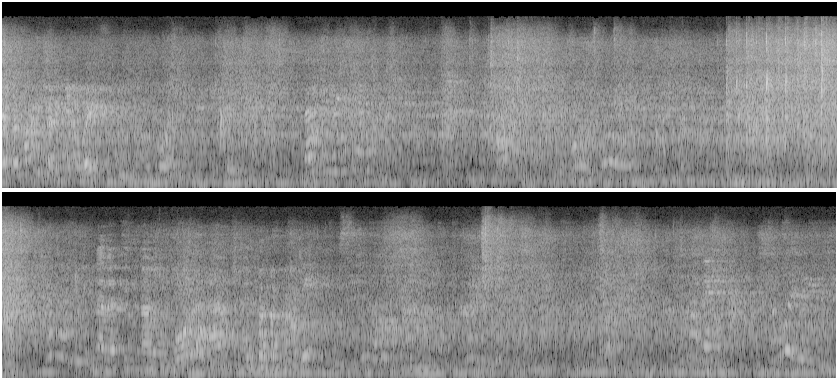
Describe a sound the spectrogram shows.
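Water splashes and sloshes as a dog swims in a pool.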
